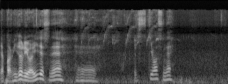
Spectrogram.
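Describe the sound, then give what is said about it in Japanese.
A man talks calmly outdoors at a highway parking area surrounded by greenery, while faint, high bird chirps flicker in the background, a few quick tweets slipping between his phrases against a soft open-air hush. “なんかね鳥の声も聞こえたりしてね”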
